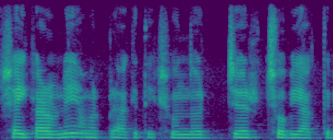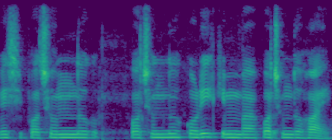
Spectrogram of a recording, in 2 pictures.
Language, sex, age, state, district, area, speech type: Bengali, female, 30-45, West Bengal, Birbhum, urban, spontaneous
